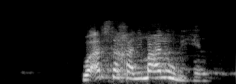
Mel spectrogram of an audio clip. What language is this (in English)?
Arabic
